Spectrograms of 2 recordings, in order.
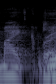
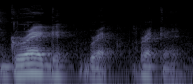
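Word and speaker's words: Gary Brecka: Is I was calling him Mike Brecka. Yeah. It's Greg Brecka.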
